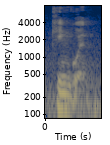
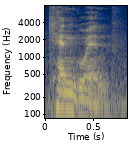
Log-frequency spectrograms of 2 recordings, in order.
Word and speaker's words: Kinguin: Kinguin? – Kinguin. – Spell it. – King. U-I-N. – Like Kinguin. I thought it was a Kenguin, like as a penguin named Ken.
